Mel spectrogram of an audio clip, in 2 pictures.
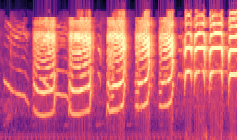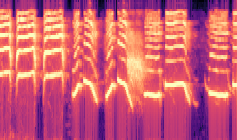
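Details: Laughingthrush lure song for voice training: rapid sequence of looping, hooked whistled notes, then a faster series of sharp upswept notes and falling slurs, with a low hum underneath.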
